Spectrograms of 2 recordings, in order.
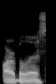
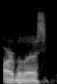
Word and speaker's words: Arbelos: Okay, so I wanted to quickly ask you about Arbelos. I guess I mispronounced it originally, but Arbelos.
